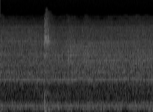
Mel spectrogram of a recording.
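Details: Computer power supply squealing with a thin whistle, hum and a sharp crackle while smoking on power-up; the power supply is failing.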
